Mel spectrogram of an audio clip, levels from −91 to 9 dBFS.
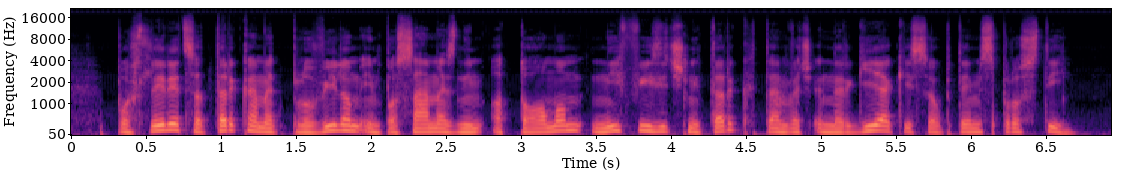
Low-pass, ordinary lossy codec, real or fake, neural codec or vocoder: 19.8 kHz; none; real; none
